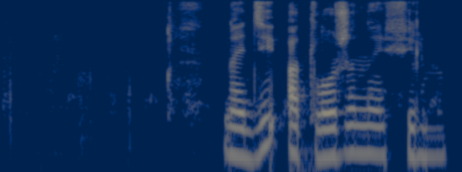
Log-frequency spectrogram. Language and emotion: Russian, neutral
